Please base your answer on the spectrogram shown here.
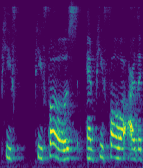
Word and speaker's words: PFOS: They have been manufactured and used since the 1940s, and PFOS, pronounced PFOS, and PFOA are the 2 that are most studied and the 2 that you hear the most about.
